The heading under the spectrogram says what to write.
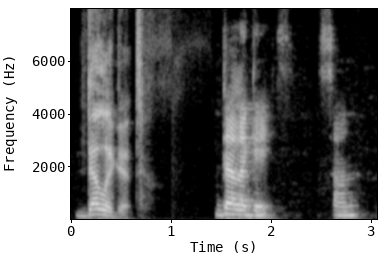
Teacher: the stress is at the beginning of the word delegate delegate son okay delegate yeah yeah the ate at the end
